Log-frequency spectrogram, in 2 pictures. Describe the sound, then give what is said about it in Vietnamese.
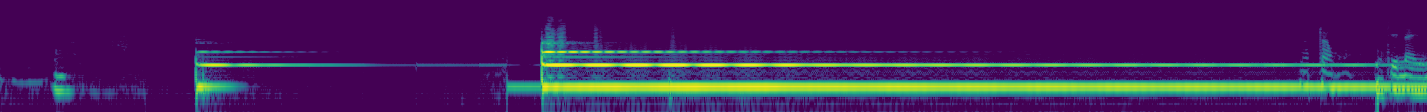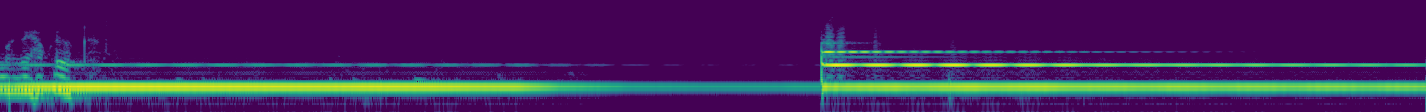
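A hanging bell is struck three times, a soft first tap and then two full strikes. Each leaves a deep, steady hum with a brighter overtone that rings on for many seconds, with no talking. “Thì mình giúp cho tiếng chuông nó bay lên, chứ không phải là mình đánh đau để nó phải la lên.”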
